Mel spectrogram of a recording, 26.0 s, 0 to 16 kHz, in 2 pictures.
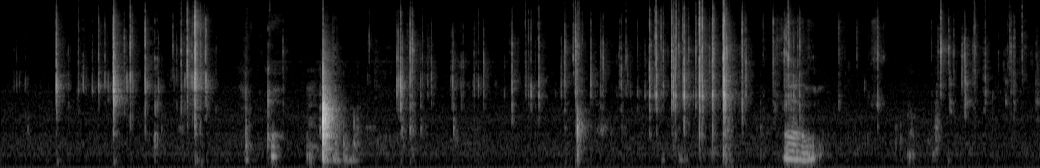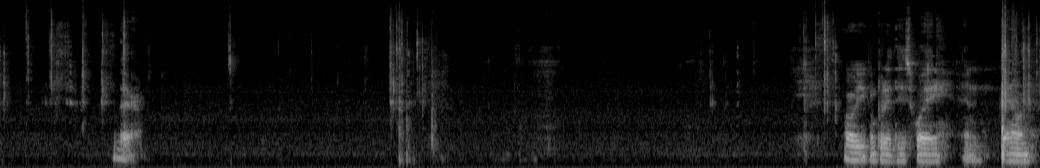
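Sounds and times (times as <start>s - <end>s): plastic parts clicking: 0.2s - 2.7s, 4.9s - 11.0s, 11.7s - 14.4s, 17.8s - 18.4s, 23.1s - 23.5s, 25.5s - 26.0s.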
